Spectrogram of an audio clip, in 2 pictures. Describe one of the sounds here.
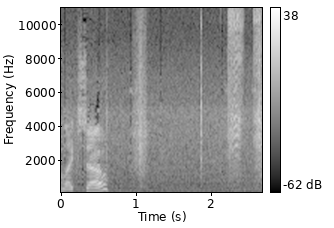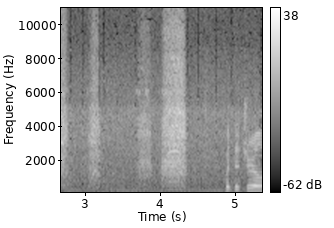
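A drill chuck ratchets and clicks as it is twisted by hand.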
